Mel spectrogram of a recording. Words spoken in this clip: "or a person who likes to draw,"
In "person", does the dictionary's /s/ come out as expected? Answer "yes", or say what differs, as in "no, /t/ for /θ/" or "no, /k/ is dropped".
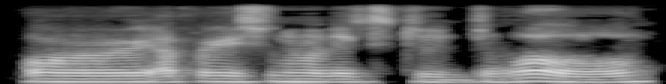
no, /s/ is dropped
